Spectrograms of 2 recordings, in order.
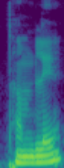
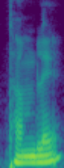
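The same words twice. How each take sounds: Both takes have the same delivery.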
